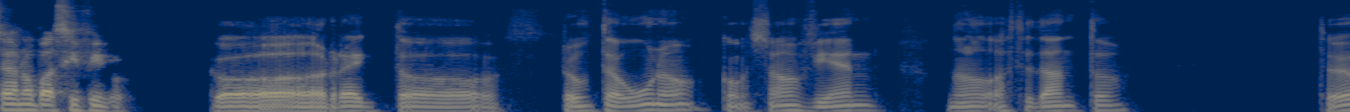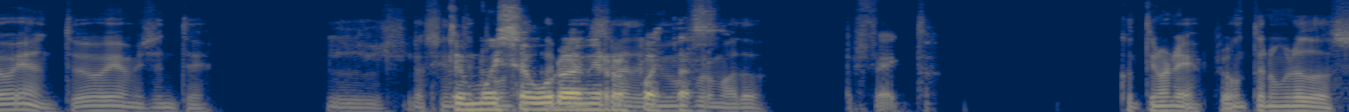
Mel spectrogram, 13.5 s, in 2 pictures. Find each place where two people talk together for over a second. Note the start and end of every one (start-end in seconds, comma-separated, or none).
8.9-10.5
